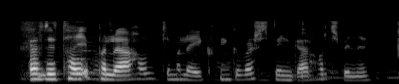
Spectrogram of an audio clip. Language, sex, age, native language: Icelandic, female, 18-19, Icelandic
